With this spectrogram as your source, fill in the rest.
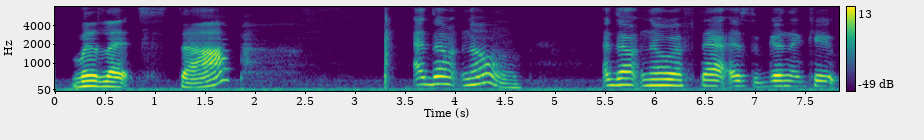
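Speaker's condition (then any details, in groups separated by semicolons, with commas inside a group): Bulbar onset ALS; slurred speech, slow tongue movement, throat irritation when eating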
